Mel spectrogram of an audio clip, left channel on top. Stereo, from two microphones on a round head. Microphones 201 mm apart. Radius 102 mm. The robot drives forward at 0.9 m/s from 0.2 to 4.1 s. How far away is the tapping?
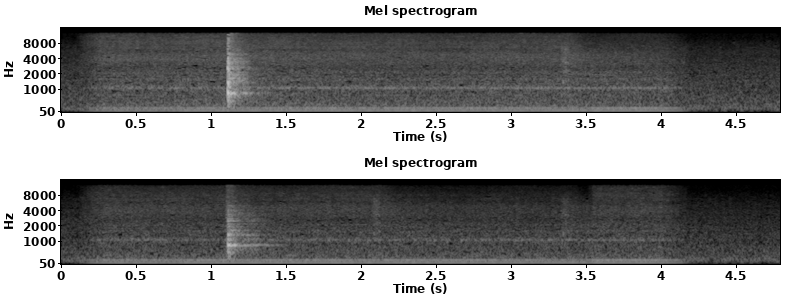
About 0.9 m.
